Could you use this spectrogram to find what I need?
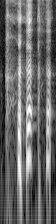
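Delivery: a quick high burst of laughter; short loud laugh; sudden laugh. Real, not acted. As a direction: laugh at your own brag. Laughs at his own bravado.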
